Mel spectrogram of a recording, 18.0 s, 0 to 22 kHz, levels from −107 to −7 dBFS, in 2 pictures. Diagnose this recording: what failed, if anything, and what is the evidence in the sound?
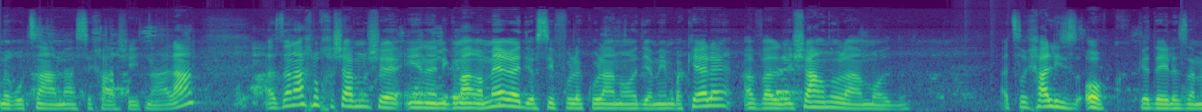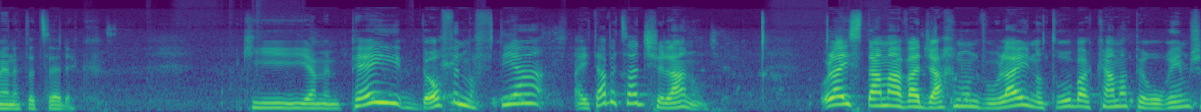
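Call processing: echo leak, a faint speech copy lagging 467 to 487 ms at 0.1–7.35, 8.1–8.9, 9.71–9.86, 11.63–13.7, 14.33–15.25, 16.17–16.27 and 17.49–17.53 s. The cause is likely incomplete echo cancellation; the discrete lag, unlike reverb's smeared decay, identifies it.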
